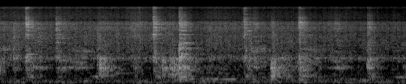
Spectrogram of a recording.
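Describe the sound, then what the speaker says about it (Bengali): Onions sizzle steadily while frying in a pan for an egg and potato curry, with a spatula scraping and stirring in repeated, evenly spaced strokes close by, and no voices. "পেঁয়াজটা ভাজা ভাজা করে নেবো"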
